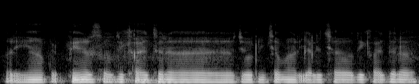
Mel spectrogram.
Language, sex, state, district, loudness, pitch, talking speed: Hindi, male, Bihar, West Champaran, -17 LUFS, 110 Hz, 270 wpm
